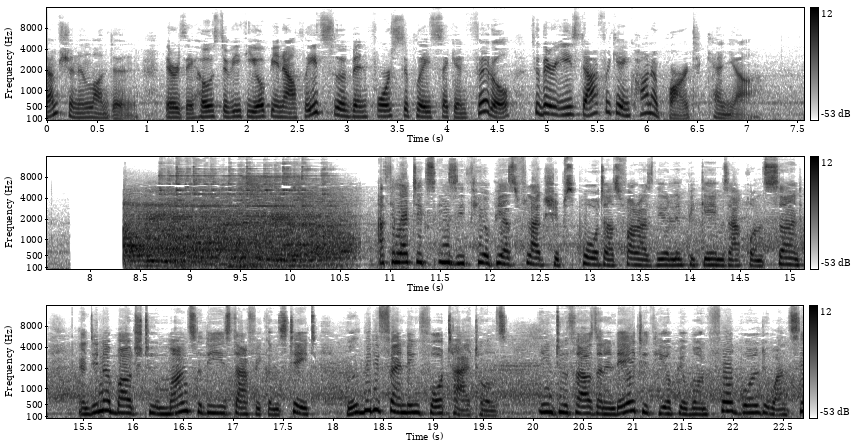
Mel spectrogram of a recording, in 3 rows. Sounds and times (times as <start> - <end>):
Speech: 0.0 - 7.2, 8.4 - 22.7.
